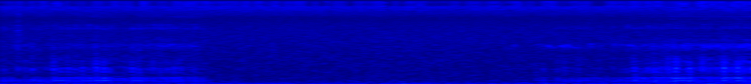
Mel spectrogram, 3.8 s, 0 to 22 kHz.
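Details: 16-year-old cat fully relaxed, asleep on a sunny windowsill: low rumbling, rhythmic breathing with rattly inhalations blending into a purr-like sound; snoring.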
